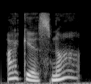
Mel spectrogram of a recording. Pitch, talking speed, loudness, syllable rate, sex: 250 Hz, 195 wpm, -15 LUFS, 4.2 syllables/s, female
